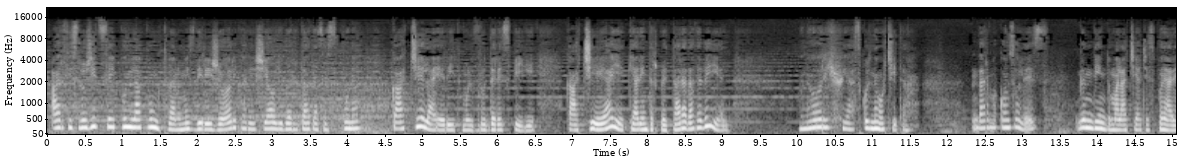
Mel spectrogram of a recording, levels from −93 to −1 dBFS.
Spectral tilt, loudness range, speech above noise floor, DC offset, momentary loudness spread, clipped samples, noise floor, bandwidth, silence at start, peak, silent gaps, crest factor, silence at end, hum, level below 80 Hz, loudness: -6.5 dB/octave; 4 LU; 27 dB; under 0.1%; 10 LU; under 0.1%; -40 dBFS; 14.5 kHz; 0 s; 0 dBFS; none; 14 dB; 0 s; none; -42 dBFS; -13 LUFS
